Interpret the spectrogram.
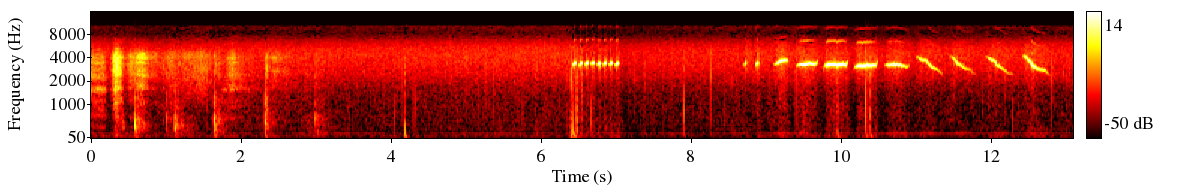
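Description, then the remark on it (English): A small bird chirps in a quick trill, then sings a run of high, sweet notes, some slurring downward, with a few sharp clicks earlier and a low steady hum underneath. “Poor little bird. I know just how you feel.”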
